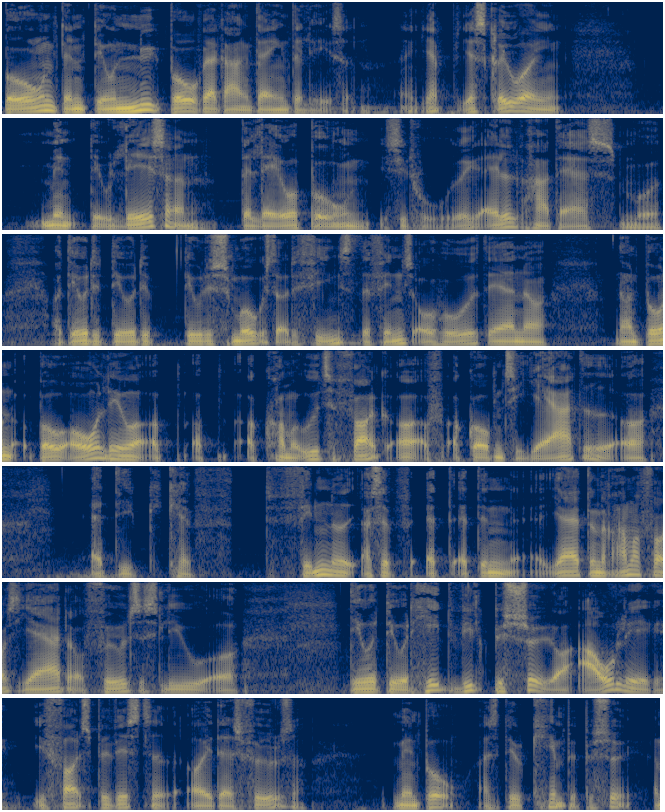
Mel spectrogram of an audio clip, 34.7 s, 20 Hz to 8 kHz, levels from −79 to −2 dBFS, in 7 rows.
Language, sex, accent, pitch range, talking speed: Danish, male, native, 75-95 Hz, 215 wpm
